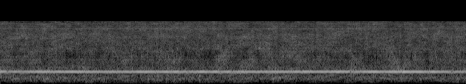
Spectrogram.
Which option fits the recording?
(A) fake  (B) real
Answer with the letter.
A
